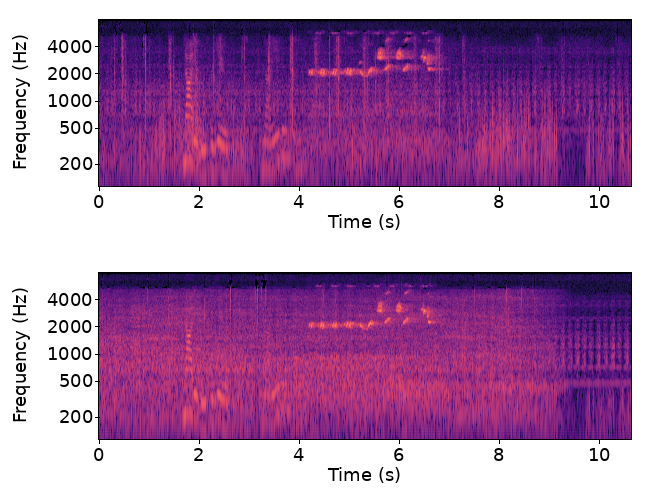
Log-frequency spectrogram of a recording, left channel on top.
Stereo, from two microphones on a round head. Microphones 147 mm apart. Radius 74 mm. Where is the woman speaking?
5° right (ahead or behind), 1.4 m; by 4.1 s 15° right (ahead or behind), 2.5 m.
